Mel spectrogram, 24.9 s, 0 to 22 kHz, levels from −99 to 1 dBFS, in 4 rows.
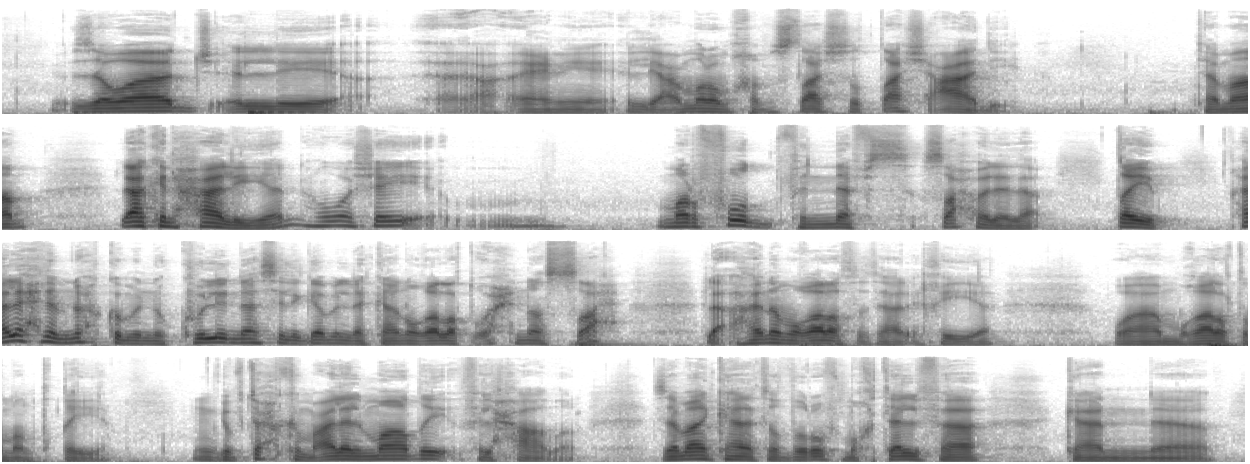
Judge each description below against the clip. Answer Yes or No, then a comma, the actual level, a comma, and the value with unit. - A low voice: Yes, low, 100 Hz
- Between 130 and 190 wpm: No, average, 120 wpm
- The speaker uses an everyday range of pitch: No, wide, 5.7 semitones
